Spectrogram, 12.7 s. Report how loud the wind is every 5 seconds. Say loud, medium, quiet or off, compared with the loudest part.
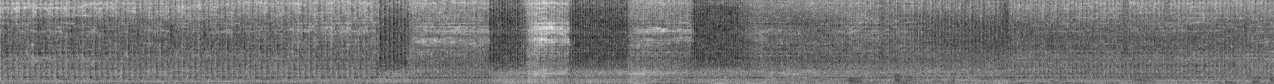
loud, loud, off.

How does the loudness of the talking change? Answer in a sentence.
The loudness of the talking stays about the same.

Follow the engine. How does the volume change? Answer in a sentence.
The loudness of the engine stays about the same.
